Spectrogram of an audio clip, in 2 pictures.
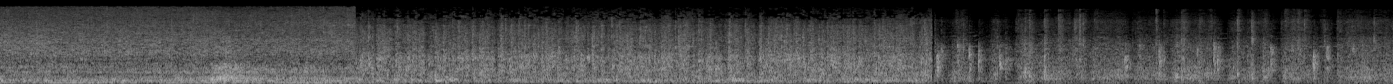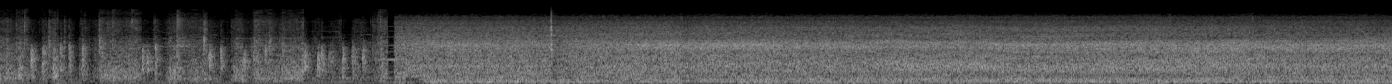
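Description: Heavy rain pouring down. In the middle stretch, hailstones hit a tarpaulin pool cover in many separate sharp hits, then it turns to an even, dense downpour.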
